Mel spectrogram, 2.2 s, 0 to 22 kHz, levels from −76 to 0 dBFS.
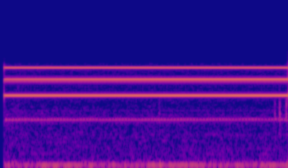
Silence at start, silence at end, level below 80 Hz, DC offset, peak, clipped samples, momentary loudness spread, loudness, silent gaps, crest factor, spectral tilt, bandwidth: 0 s; 0 s; -46 dBFS; under 0.1%; -16 dBFS; under 0.1%; 1 LU; -23 LUFS; none; 10 dB; 4 dB/octave; 5.8 kHz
